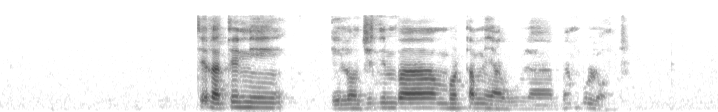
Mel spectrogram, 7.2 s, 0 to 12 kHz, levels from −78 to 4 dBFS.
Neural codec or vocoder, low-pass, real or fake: codec, 16 kHz, 6 kbps, DAC; 7.2 kHz; fake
